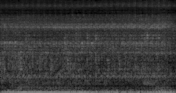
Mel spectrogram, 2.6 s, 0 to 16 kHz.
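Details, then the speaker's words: Fiat 500 MultiAir, after sitting six weeks and cranking with no compression and no start, fixed by poking through the bottom hole under the oil fill cap while cranking: now a low, even, steady idle with no misfires, ticks or stumbles. "it worked and this is covered in oil but there you go thanks for watching"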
